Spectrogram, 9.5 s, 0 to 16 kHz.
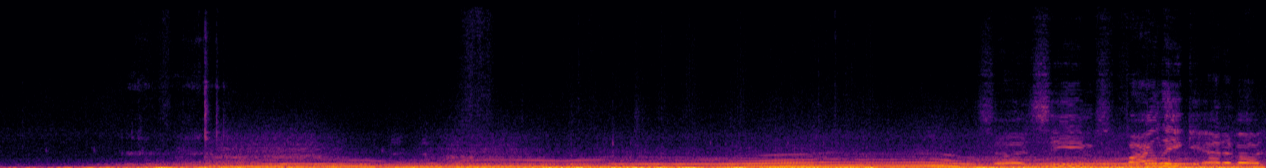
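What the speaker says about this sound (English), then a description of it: "we'll see how rear-wheel drive performs when you're really pushing a vehicle hard in the wet" An Infiniti Q60 3.0T with rear-wheel drive accelerates hard on a wet road. The engine note rises and dips loudly as it revs, close and continuous throughout.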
